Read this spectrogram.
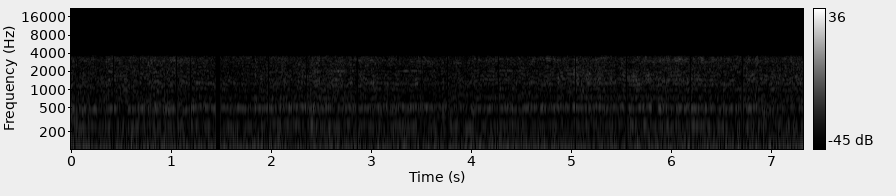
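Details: Reproductive honey bee swarm entering a swarm trap at Painted Peacock Manor, 04/07/21; sustained collective buzzing hum, broken once by a sharp click around one and a half seconds.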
